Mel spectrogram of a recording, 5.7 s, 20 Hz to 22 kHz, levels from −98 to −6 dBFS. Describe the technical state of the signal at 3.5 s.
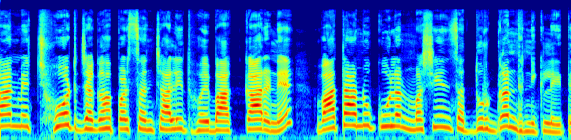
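At 3.5 s the signal is intact, with no audible fault in the speech at that moment.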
